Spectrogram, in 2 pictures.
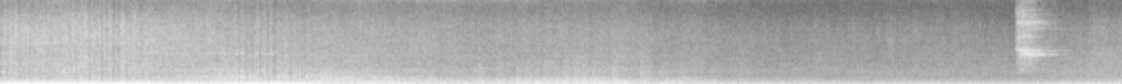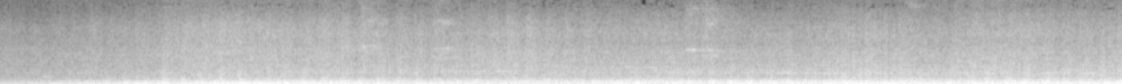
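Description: Freight cars clatter and rumble along the rails.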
